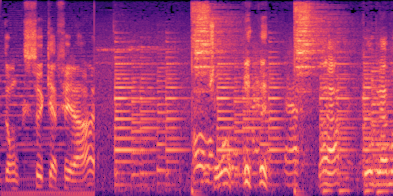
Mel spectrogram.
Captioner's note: laughs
